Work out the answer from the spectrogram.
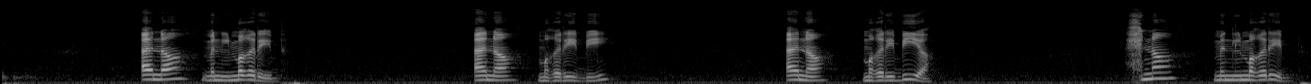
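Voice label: I'm from morocco, Moroccan arabic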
